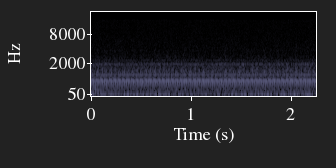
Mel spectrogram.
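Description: A steady electrical hum with several fixed pitches layered together, unchanging throughout.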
